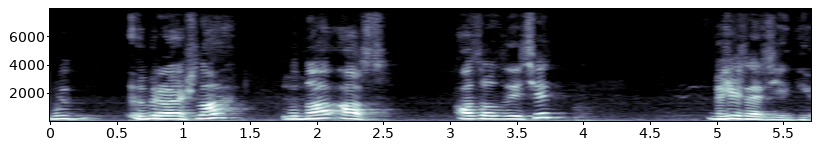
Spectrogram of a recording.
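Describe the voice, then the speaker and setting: In a room with audible echo, a man speaks high-pitched and fairly slowly. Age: 80s+. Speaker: barrel maker. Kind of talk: interview.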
